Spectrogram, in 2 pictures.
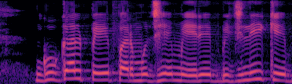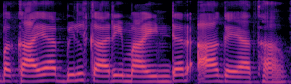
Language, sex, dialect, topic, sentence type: Hindi, female, Marwari Dhudhari, banking, statement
